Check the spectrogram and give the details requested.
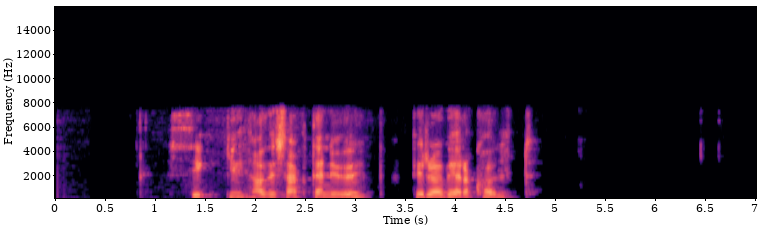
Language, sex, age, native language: Icelandic, female, 60-69, Icelandic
